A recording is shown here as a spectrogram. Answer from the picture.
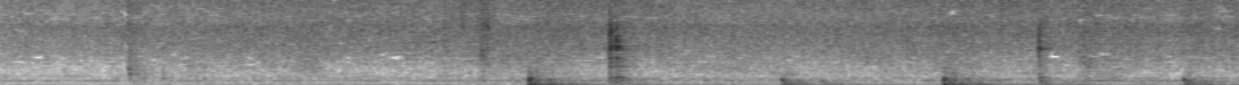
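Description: Potatoes and spices sizzling in hot oil in a pan; from a little under two seconds in, a plastic spatula stirs them, knocking and scraping against the pan about six times.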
